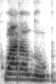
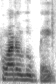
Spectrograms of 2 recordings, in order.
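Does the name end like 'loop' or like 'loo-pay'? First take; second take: loop; loo-pay. First: The name ends with a 'loop' sound. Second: The name ends with a 'loo-pay' sound. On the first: The speaker calls it right. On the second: The speaker calls it wrong. "not Guadalupe"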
